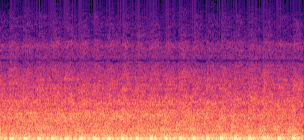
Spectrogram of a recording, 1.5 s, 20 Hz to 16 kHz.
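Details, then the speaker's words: Yamaha YFM225 quad after rebuild, first start with oil primed; steady even single-cylinder idle, no knocks or misses, slight exhaust leak with a little smoke, no oil leaks: healthy idle. "all right sounds like we have a bit of an exhaust leak over here a little bit of smoke coming out that's quite normal no oil leaks everything looks good"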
